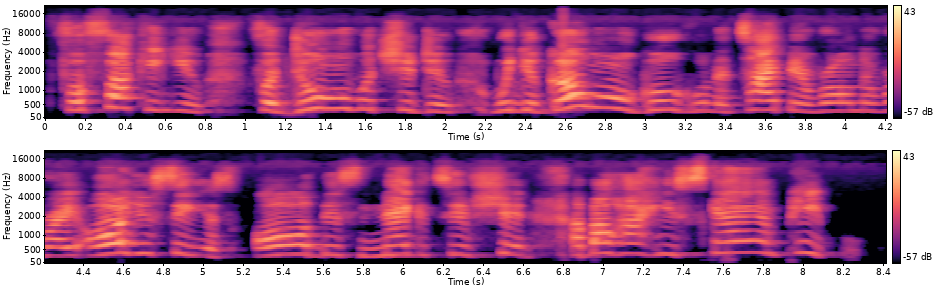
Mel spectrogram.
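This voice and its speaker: A woman's voice: sits high, moderate pace, few pauses, fairly bright tone. A young woman hosting her own podcast, ranting indignantly and swearing constantly. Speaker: podcast host. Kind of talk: profane ranting monologue.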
